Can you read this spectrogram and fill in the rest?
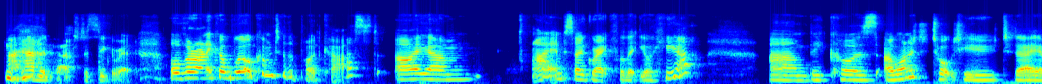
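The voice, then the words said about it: Hoarse, raspy voice. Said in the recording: “I sound like an absolute dinosaur. I've been sick... sounds like she's been smoking a pack a day”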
